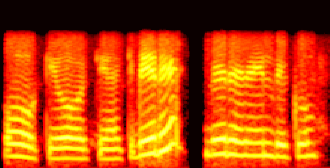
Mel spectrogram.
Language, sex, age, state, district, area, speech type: Kannada, female, 30-45, Karnataka, Dakshina Kannada, rural, conversation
